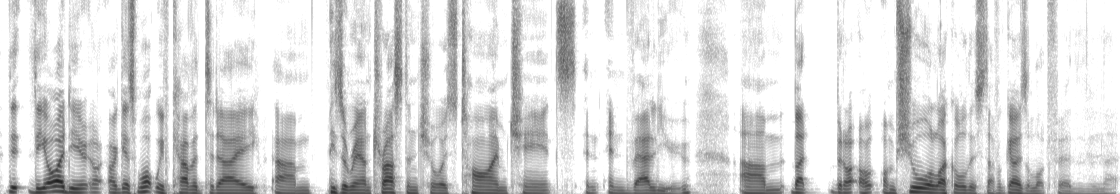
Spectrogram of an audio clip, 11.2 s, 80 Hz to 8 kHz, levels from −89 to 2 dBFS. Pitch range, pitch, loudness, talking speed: 125-150 Hz, 135 Hz, -25 LUFS, 200 wpm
